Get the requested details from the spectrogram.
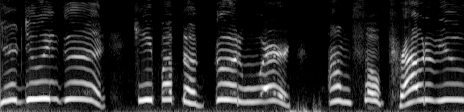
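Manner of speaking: shrill, very high, encouraging cheering yell. Retelling rolling down the window to cheer someone on: retelling a shout out the window. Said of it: "the next day my voice was almost gone".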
